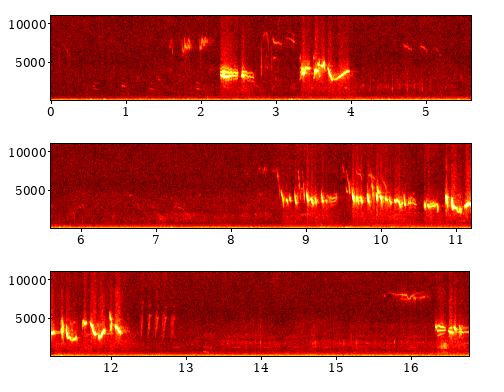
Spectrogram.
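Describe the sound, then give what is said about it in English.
A robin sings its melancholy winter song in two bursts of thin, high, warbling phrases separated by a pause, over a steady low hum. “here's the robin's song, a rather melancholy, that means sad, winter song.”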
